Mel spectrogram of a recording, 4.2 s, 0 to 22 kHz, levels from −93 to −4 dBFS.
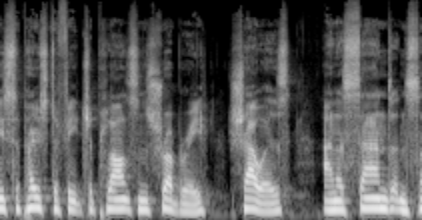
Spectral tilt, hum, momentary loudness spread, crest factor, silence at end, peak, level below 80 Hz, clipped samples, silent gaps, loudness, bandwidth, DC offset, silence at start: -5 dB/octave; none; 9 LU; 16 dB; 0 s; -2 dBFS; -48 dBFS; under 0.1%; none; -18 LUFS; over 20 kHz; under 0.1%; 0 s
